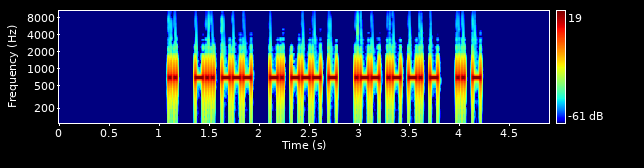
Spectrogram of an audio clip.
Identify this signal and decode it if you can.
Morse code, heard as a keyed tone, about 44 wpm, 690 Hz. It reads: I DO NOT WANT IT
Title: Sets of 5 Words Encore2 45wpm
